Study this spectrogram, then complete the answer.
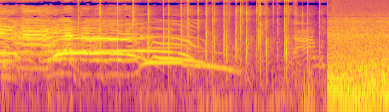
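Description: Young women sing and cheer excitedly.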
